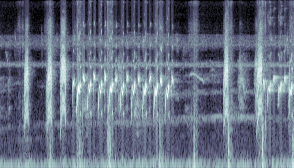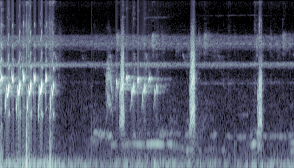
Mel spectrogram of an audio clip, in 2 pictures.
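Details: In Lubuklinggau city, a wild sooty-headed bulbul presses a rival with two rapid volleys of hooked, ringing chirps among loud clicks, followed by a quieter stretch with a few scattered short notes and ticks.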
